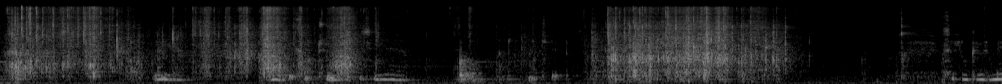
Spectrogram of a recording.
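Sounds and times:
plastic bag crinkling: 0.0 - 4.1, 5.2 - 8.2.

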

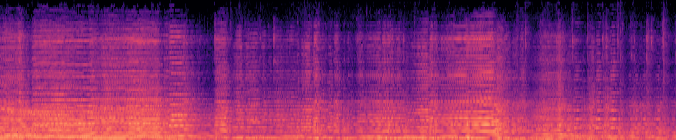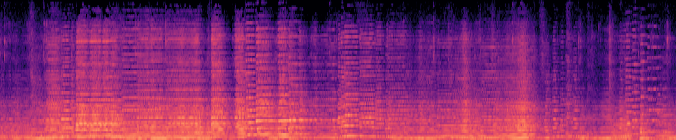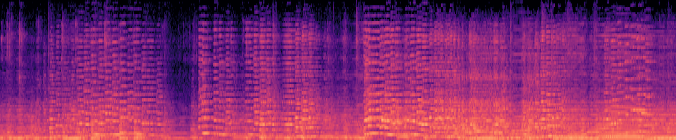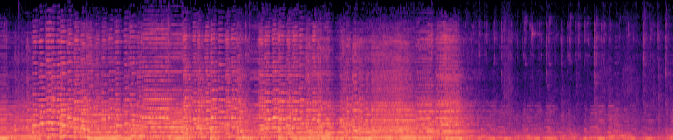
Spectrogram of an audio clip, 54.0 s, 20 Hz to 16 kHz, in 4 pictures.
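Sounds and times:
button accordion playing: 0.0 - 54.0.

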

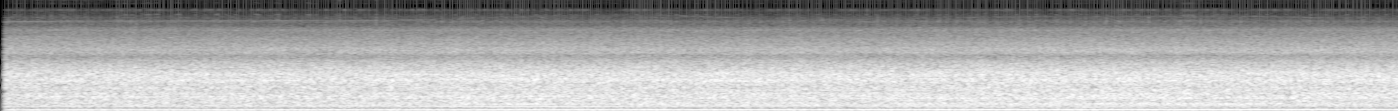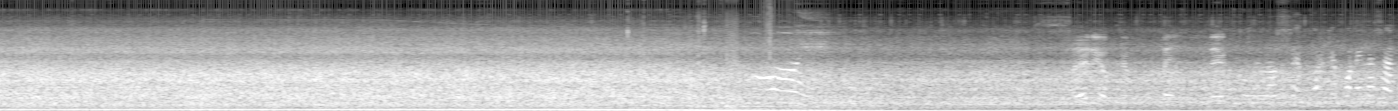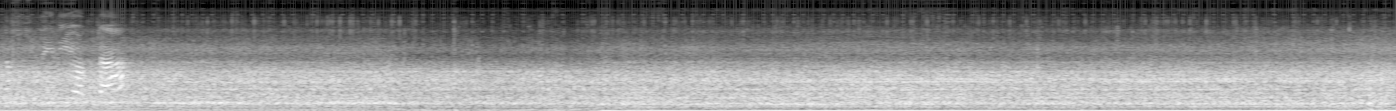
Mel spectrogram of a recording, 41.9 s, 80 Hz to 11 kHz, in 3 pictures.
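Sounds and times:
car engine drone: 0.0 - 41.9.

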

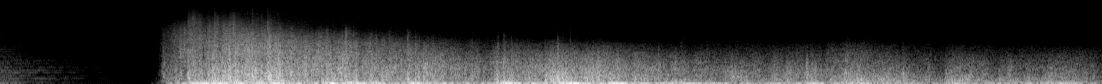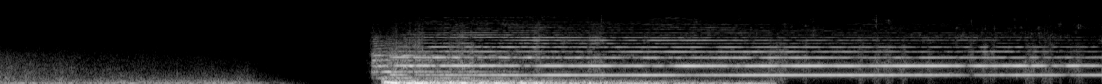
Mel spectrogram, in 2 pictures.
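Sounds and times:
thunder rumbling: 1.6 - 13.8, 14.8 - 18.8.

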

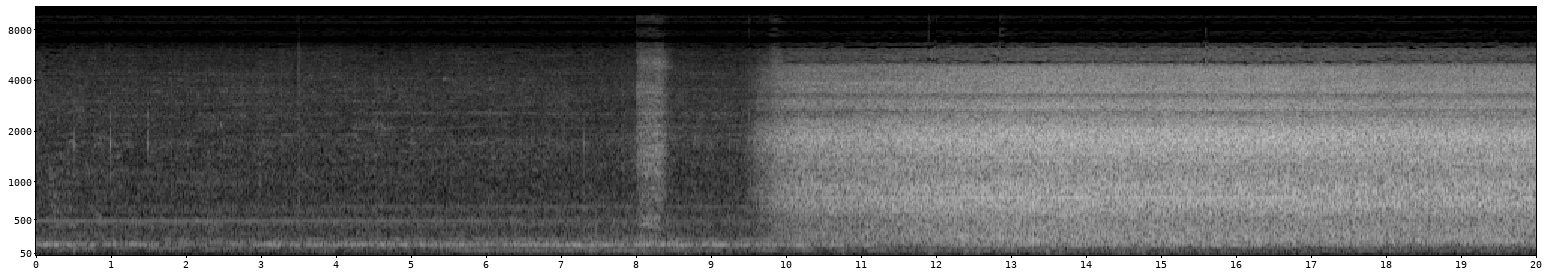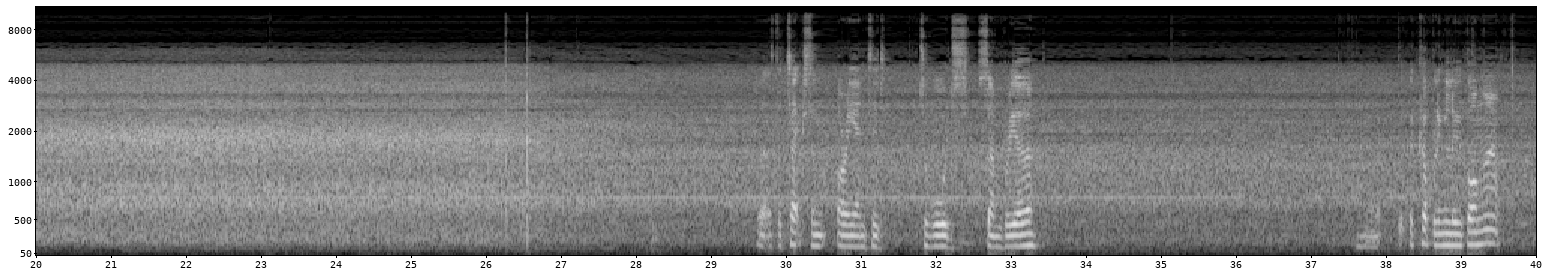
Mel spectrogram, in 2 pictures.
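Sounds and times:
radio static hiss: 7.9 - 8.5, 9.5 - 40.0
faint steady tones: 8.7 - 40.0.

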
